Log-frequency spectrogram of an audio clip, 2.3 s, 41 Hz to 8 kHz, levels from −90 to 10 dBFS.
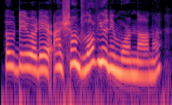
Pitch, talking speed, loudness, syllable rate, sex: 250 Hz, 285 wpm, -14 LUFS, 6.3 syllables/s, female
